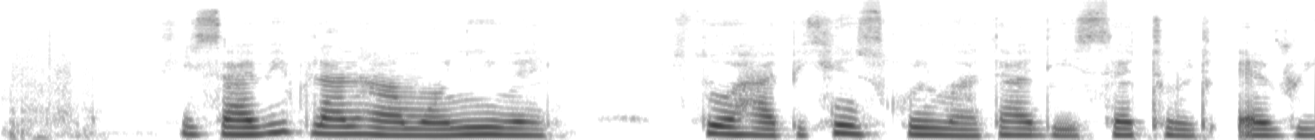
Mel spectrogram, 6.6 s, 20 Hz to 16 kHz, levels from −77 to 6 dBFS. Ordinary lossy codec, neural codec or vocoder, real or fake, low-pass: Opus, 32 kbps; none; real; 14.4 kHz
